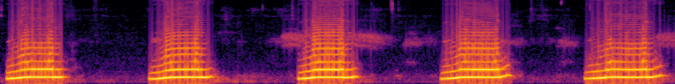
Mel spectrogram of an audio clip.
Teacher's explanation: जबान की नोक को ऊपर उठाएं, ऊपर के 2 दांतों के जो मसूड़े हैं वहां पे जबान की नोक को रखें और फिर अदा करें नून नून। तो जबान की नोक और ऊपर वाले 2 दांतों के मसूड़े, बस इतना सा इस्तेमाल होगा।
